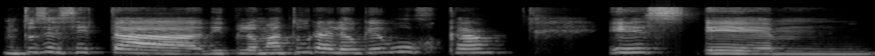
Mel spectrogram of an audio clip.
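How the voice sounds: A woman speaks slowly in a fairly high pitch, her tone bright and sharp, with ordinary pitch variation.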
